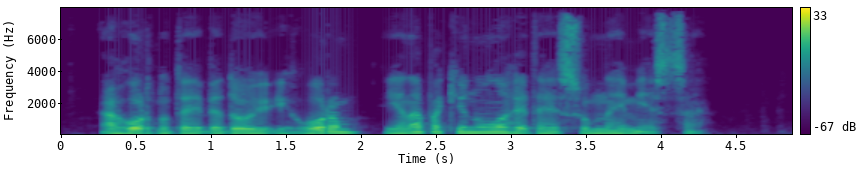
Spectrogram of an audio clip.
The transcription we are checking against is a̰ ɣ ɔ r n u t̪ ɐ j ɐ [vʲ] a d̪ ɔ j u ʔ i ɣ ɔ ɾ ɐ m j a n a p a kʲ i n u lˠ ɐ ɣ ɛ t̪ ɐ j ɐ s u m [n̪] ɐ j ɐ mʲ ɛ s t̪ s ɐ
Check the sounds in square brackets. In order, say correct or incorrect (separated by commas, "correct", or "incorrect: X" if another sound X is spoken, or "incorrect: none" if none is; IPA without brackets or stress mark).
incorrect: bʲ, correct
